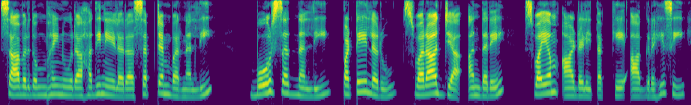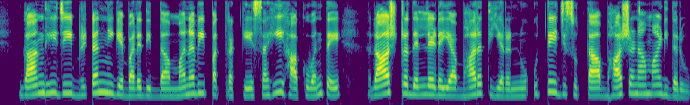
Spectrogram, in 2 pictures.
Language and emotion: Kannada, neutral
